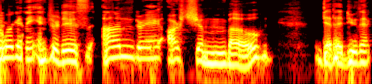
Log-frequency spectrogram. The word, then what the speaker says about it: Archimbaud: that he has an incredibly hard name to pronounce. So So we're going to introduce Andre Archambo.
